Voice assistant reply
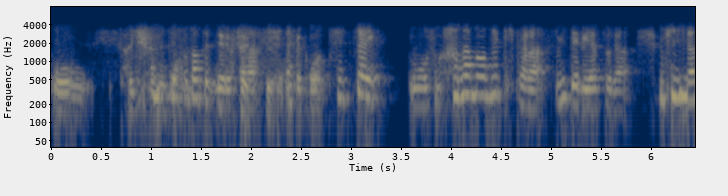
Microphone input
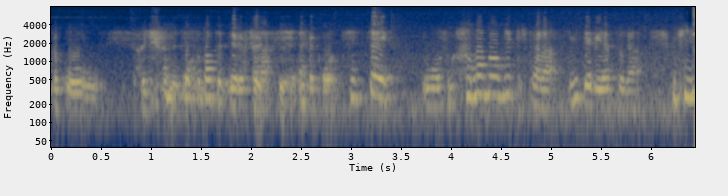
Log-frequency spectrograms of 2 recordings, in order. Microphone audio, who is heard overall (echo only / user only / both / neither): echo only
